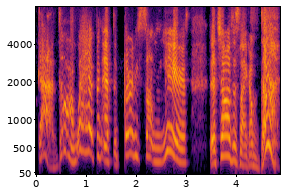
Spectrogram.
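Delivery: high, stunned disbelief; baffled disbelief. Retold or imitated. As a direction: ask it like you can't believe it. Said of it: "and you're like".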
